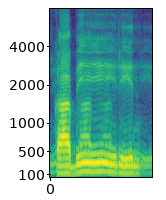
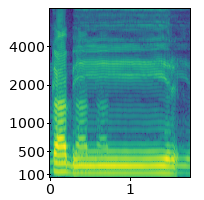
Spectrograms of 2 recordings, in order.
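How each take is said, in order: First: The word ends with an -in sound. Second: The word ends on r with no -in. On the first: The reciter continues without stopping. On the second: The reciter stops to take a breath here.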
